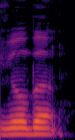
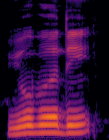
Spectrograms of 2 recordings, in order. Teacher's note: با حرف قلقلہ میں سے قلقلہ کریں گے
